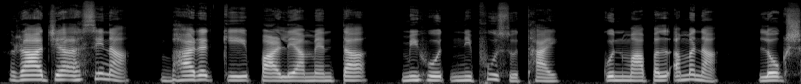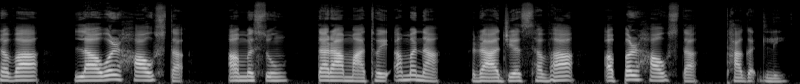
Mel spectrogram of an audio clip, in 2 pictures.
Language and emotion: Manipuri, neutral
